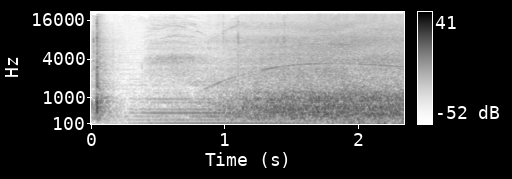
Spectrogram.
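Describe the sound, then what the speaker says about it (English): A Miele Guard M1 Cat & Dog vacuum cleaner runs on its lowest suction setting on carpet, starting with a thump and then rising into a loud, steady whirring roar. "So I'm going to use the lowest suction from the machine to get that dirt."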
